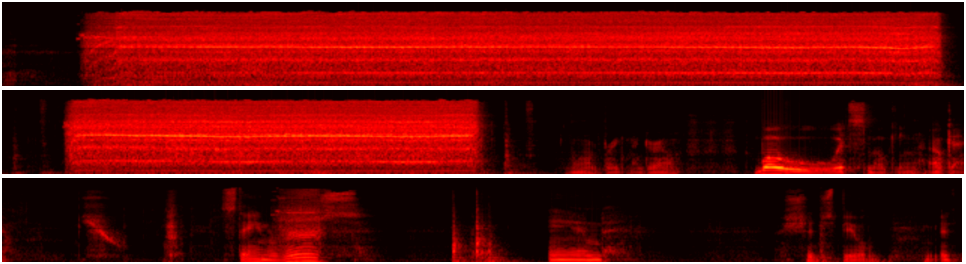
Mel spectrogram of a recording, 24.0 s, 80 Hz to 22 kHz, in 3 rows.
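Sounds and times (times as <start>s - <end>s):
electric drill whining: 0.6s - 7.9s, 8.5s - 12.2s, 18.3s - 18.7s.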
